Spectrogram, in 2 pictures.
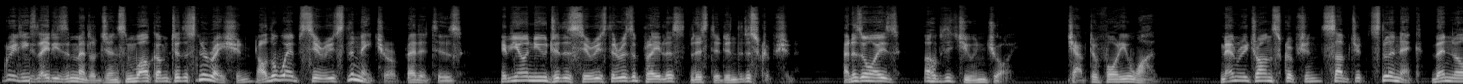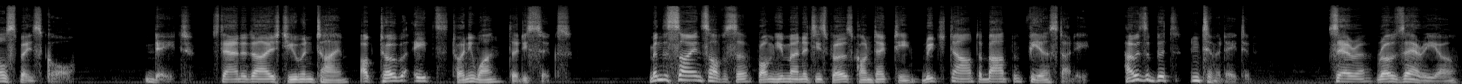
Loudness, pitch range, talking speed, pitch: -23 LUFS, 115-155 Hz, 165 wpm, 130 Hz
